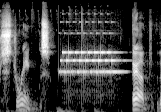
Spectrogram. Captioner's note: bell ringing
